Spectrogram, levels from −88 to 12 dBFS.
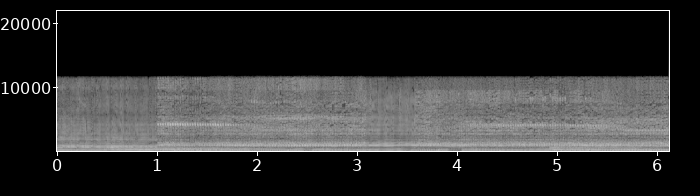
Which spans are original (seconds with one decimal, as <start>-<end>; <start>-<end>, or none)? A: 1.0-3.1; 3.6-6.1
